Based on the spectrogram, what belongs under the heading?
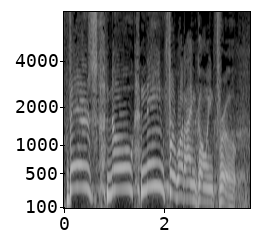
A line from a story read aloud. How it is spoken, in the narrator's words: he screams into the cosmos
